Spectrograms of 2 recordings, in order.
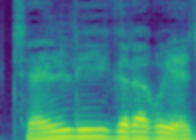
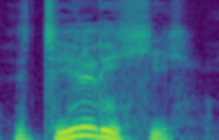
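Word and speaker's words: selig: 젤리그라고 예전에는 불렀는데 지금 열심히 발음을 찾아서 들어봤거든요. 그랬더니 질리히 예, 이게 좀 더 비슷하네요.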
